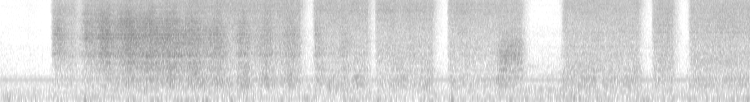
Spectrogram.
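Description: An airbrush hisses out face paint for Maleficent-style makeup in several steady bursts of close, airy spray separated by short pauses, with no talking.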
